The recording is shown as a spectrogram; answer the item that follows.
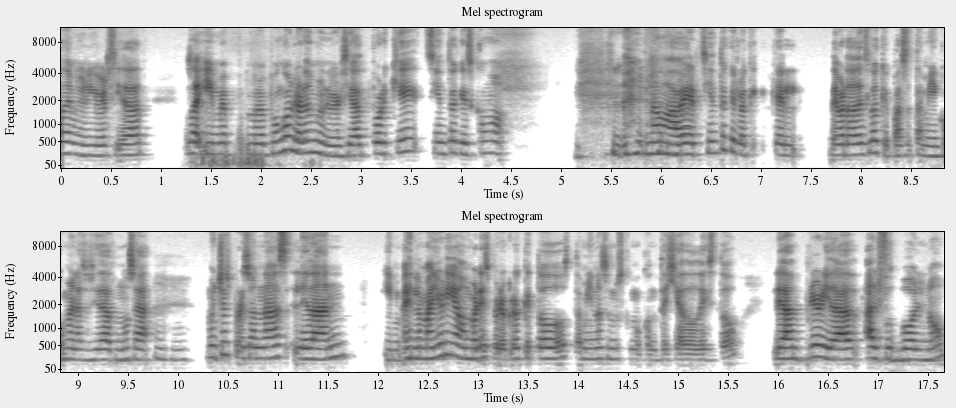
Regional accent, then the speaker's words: Mexico; como mexicanos y mexicanas le damos mucha más prioridad

